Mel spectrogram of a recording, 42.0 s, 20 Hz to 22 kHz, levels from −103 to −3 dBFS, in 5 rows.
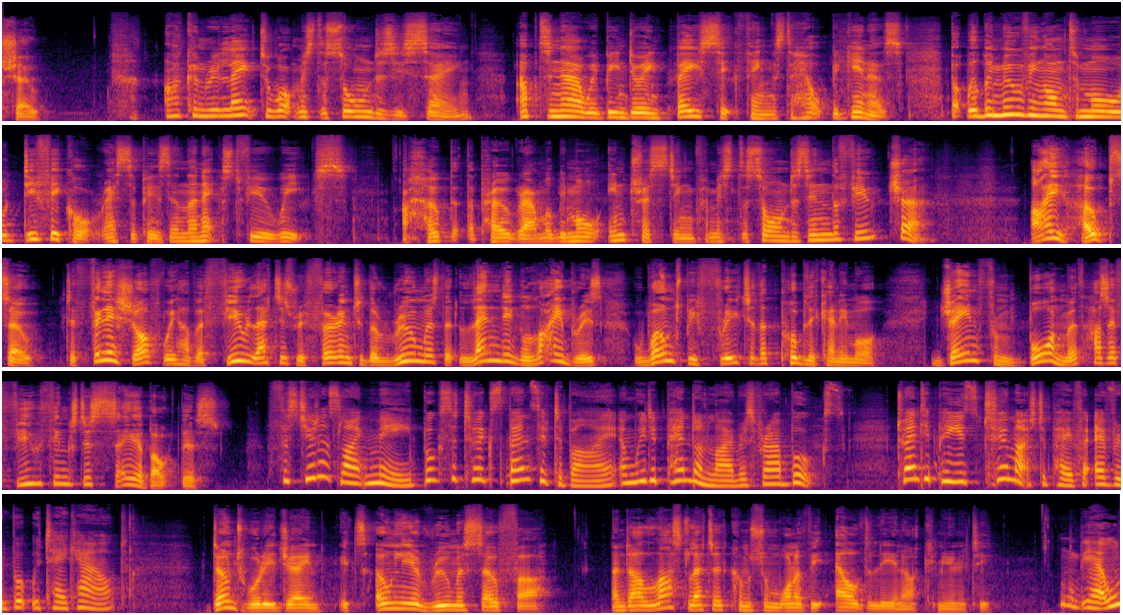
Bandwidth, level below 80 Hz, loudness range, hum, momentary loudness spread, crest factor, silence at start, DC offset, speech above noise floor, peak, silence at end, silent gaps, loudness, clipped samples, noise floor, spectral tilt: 15.5 kHz; -68 dBFS; 4 LU; none; 10 LU; 22 dB; 0 s; under 0.1%; 33 dB; -2 dBFS; 0 s; none; -22 LUFS; under 0.1%; -56 dBFS; -4 dB/octave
